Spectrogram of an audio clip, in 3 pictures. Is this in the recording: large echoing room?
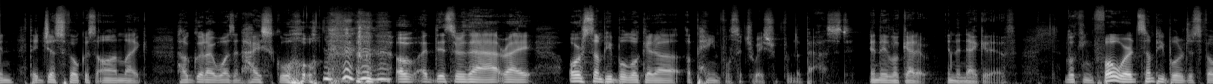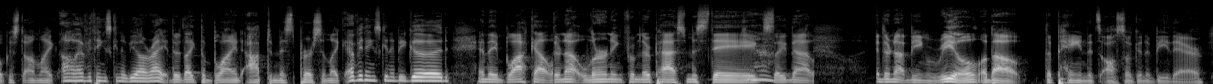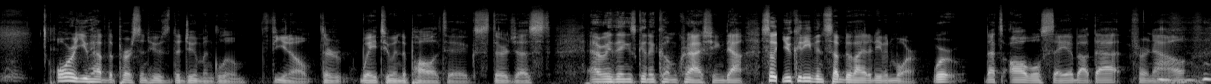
no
